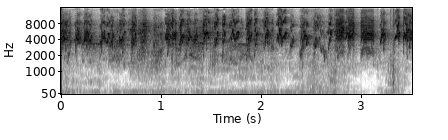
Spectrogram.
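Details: Constant high-pitched chattering of Forpus parrotlets, quick squeaky tweets tumbling over one another in an unbroken chorus, with a soft low hum underneath and a brief click near the end.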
